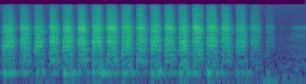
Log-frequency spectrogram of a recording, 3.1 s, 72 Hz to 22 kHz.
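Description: Fine 400 grit sandpaper rubs back and forth across the wooden top of an antique parlour guitar being flattened, about sixteen quick, even scratchy strokes in a steady rhythm, close and clear, trailing off at the end.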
